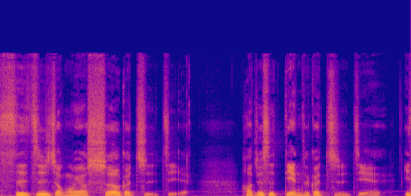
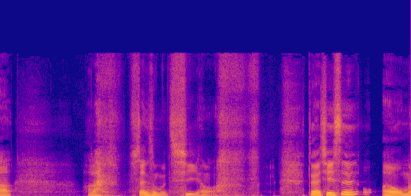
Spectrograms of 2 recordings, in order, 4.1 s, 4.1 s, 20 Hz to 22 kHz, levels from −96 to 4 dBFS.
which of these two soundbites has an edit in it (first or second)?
first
